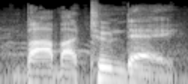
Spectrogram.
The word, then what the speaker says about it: Babatunde: And it's Utham Babatunde. Correct pronunciation.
